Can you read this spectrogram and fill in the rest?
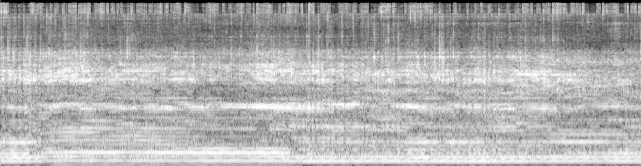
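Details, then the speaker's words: Electrolux washer: steady motor hum with constant tone and faint whirring, still running with outlet and whole-house main power shut off; starting another cycle was the only way to stop it. "Okay, power off to the whole house and it's still running. How is that even possible?"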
